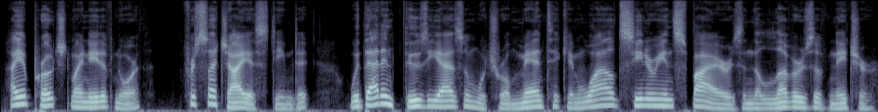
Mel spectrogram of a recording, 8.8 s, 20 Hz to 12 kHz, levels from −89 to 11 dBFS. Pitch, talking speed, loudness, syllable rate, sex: 125 Hz, 165 wpm, -18 LUFS, 5.2 syllables/s, male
